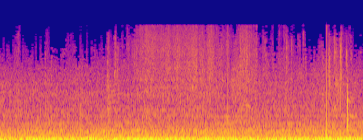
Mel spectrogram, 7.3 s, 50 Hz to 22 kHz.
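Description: Low, steady rumble heard inside an E4 series double-decker Shinkansen car as the train pulls out of the station, with a couple of faint clicks about two seconds in and again near the end.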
